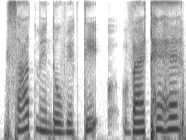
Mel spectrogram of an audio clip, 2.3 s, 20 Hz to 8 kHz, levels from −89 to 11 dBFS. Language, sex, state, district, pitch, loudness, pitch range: Hindi, female, Himachal Pradesh, Shimla, 215 Hz, -19 LUFS, 200-255 Hz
